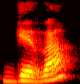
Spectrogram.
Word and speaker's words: guerra: We'll do the G-U-E, G-U-I, so ge, gi, like this. The words that I'm going to use are going to be guerra, not guerra. Also, notice the double R because it's between two vowels. Guerra and guitarra. Guerra, guitarra, not guerra, not guitarra. Guerra, guitarra, because it's got the U.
